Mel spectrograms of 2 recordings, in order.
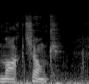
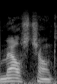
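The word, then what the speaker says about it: Mauch Chunk: present day gy Thorp used to be called mock chunk or Mouse chunk depending on how you want to pronounce it here has excuse me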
